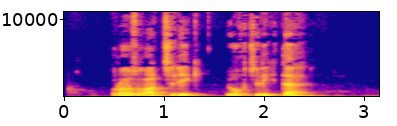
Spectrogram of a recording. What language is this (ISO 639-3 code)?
uzb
